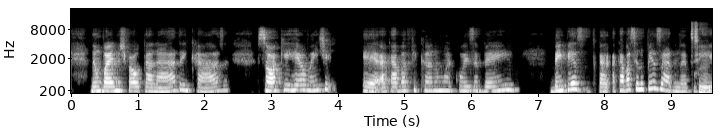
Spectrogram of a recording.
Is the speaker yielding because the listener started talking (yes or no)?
no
